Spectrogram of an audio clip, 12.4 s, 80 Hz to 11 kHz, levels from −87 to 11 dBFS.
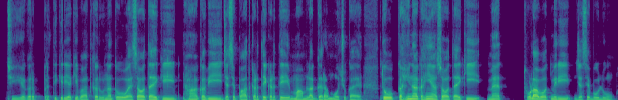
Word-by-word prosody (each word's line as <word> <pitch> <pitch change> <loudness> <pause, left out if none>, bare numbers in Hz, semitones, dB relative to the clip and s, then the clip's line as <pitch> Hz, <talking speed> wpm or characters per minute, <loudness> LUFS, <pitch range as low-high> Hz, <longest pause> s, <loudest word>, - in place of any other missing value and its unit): जी, 135 -3 -5
अगर 120 +1 -2 0.2
प्रतिक्रिया 110 +1 -2
की 115 +2 -4
बात 105 0 -3
करूँ 95 -3 -2
ना 105 +1 +1
तो 105 -2 +2
ऐसा 100 +4 +1
होता 110 +1 +3
है 110 -1 +4
कि 110 +1 -2 0.4
हाँ 105 +3 -1
कभी 110 -1 +1 0.2
जैसे 100 -4 -1
बात 100 +1 -1
करते-करते 100 0 0
मामला 95 +1 0
गर्म 100 0 +1
हो 100 - 0
चुका 90 -1 -5
है। 85 -1 -4 0.4
तो 140 -1 +7
कहीं 125 -2 +4
न 135 0 +6
कहीं 125 +1 +3
ऐसा 115 0 +1
होता 110 -1 +1
है 110 0 +3
कि 110 +2 -2 0.4
मैं 115 +3 0 0.5
थोड़ा-बहुत 120 -3 +4
मेरी 110 -2 -1
जैसे 100 +2 -3
बोलूँ 95 -1 -4
105 Hz, 170 wpm, -20 LUFS, 100-115 Hz, 0.5 s, तो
